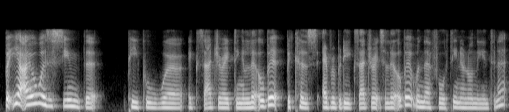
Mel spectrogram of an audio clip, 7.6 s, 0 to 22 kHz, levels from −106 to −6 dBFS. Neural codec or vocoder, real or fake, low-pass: none; real; 7.2 kHz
